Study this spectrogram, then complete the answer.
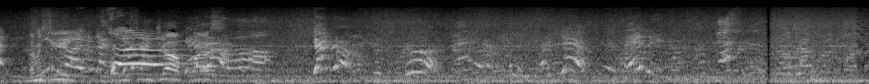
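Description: Children shout and squeal excitedly close by.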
